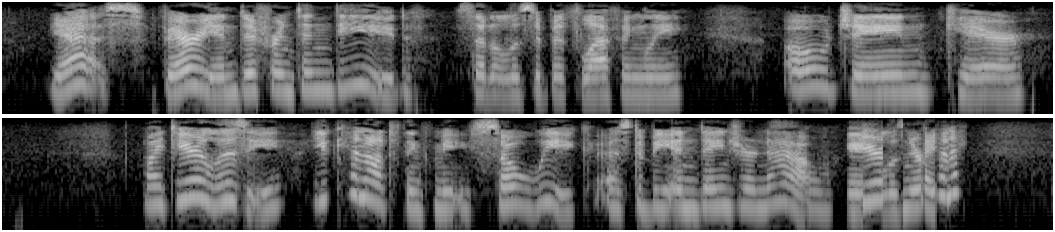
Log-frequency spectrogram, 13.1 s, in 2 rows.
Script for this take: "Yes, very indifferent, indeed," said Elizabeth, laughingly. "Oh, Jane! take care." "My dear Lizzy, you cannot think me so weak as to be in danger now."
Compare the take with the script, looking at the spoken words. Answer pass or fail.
fail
